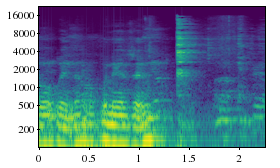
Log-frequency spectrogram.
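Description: Metal spoon and fork clinking and scraping against a plate during a meal, with one sharp clink about one and a half seconds in. A low voice runs through the first second.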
